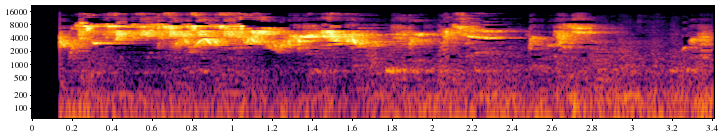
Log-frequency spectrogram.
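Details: Excited Sura singing a rapid, high warbling stream of chirps and trills, dense for about two seconds, then broken into shorter bursts with a brief low note.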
